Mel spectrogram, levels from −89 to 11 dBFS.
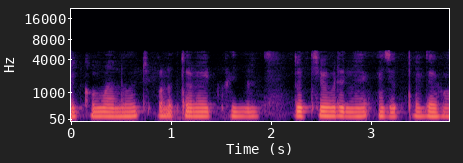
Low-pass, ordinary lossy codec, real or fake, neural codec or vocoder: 5.4 kHz; none; fake; codec, 44.1 kHz, 2.6 kbps, DAC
